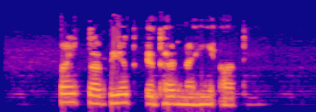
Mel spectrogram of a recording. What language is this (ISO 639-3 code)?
urd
